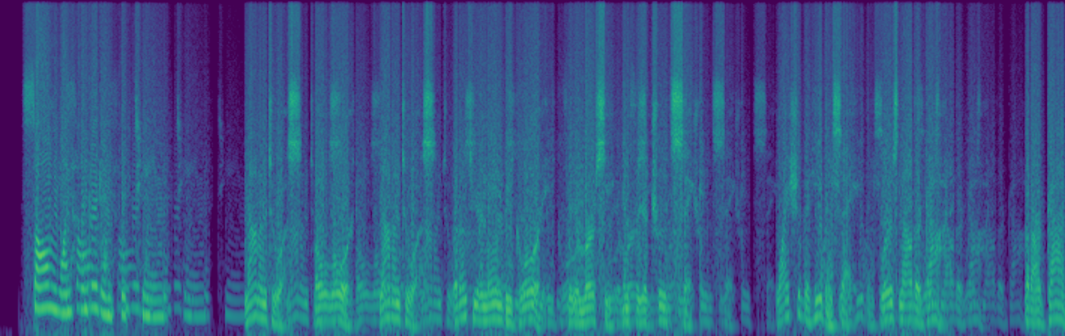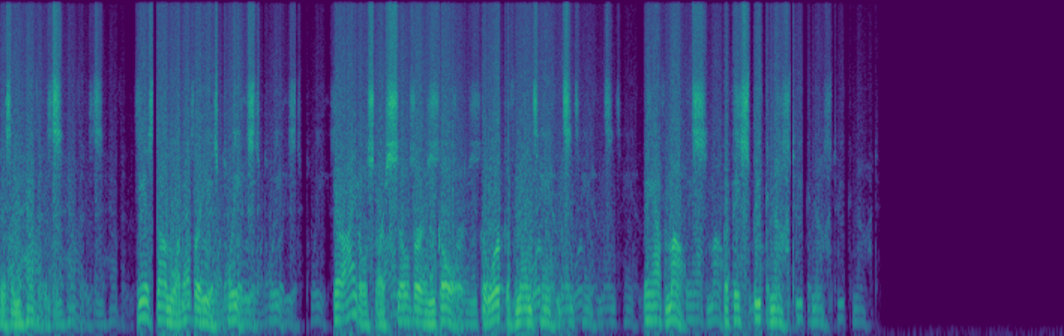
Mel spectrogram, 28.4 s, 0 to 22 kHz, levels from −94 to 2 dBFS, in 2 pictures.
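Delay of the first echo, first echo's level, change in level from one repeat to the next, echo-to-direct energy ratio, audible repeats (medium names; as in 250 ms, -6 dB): 553 ms, -11.0 dB, -9.0 dB, -10.5 dB, 2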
